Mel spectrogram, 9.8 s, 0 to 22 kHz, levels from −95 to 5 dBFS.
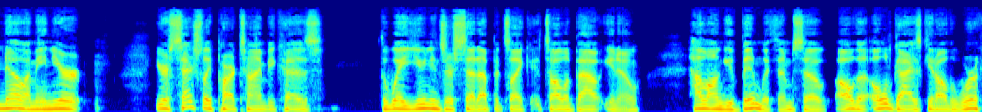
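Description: Sample clock jitter runs through the whole clip. The converter's clock wanders by something like a microsecond or two, so each sample is captured a fraction early or late, and the resulting error is largest wherever the waveform changes fastest. On this speech it appears as a fine hiss and grain riding on the louder, brighter sounds, sitting roughly 35 dB below the signal, and it drops away completely in the pauses.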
